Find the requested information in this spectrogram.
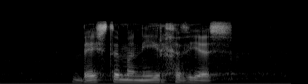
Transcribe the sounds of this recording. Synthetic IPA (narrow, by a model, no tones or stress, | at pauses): bɛstəmɐniːrχəviəs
